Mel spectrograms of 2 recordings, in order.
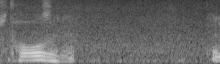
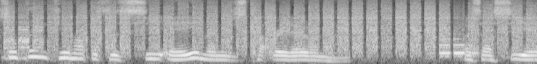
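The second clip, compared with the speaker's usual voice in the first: excited; 7 dB louder than usual. Real, not acted. Excited at device reading.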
